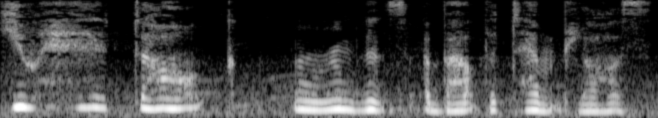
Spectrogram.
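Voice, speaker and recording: A woman's voice: mid-range voice, slow pace, dark tone, a little hiss or hum, natural voice. A woman playing an anxious pleading sister. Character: worried pleading young sister.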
